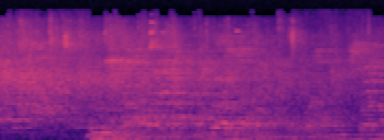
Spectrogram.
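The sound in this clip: A basketball is dribbled before a free throw at a boys' high school basketball quarterfinal, Mooney vs Trillium. The bounces sit low under steady crowd murmur and a commentator's voice.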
